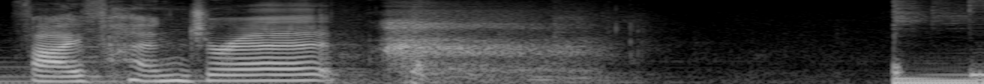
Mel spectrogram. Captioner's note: Rick exhales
